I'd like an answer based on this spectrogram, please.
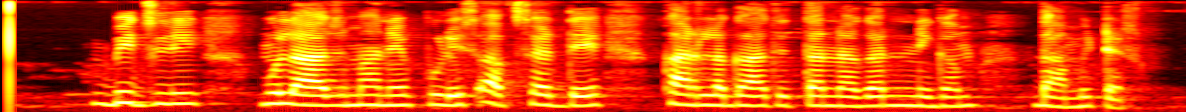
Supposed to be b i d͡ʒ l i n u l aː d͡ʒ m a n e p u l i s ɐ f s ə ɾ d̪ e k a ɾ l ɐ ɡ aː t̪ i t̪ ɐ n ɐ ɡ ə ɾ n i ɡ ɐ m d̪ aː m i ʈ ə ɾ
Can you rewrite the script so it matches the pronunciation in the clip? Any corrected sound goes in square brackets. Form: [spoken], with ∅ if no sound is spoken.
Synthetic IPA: b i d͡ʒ l i [m] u l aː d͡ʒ m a n e p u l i s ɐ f s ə ɾ d̪ e k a ɾ l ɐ ɡ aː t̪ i t̪ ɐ n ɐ ɡ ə ɾ n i ɡ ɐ m d̪ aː m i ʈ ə ɾ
